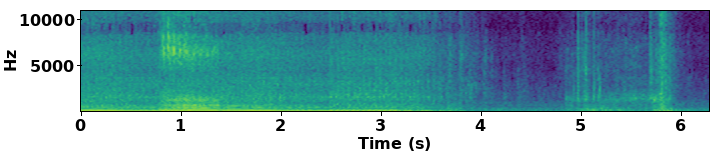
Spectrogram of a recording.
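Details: Peugeot J9 van, 40 years old, just after a cold start with a new homemade stainless exhaust and silencer: clean rising and falling revs with a crisp rasp, no rattles or blowing, smooth drop back; normal healthy exhaust note.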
